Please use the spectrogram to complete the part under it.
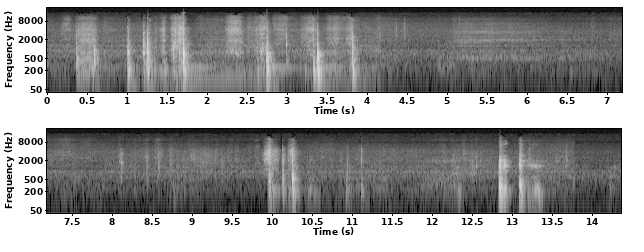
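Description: A metal tool clanks against wood.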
